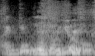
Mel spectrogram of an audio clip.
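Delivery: put-on supervillain voice, pitched high; Bane. Mocking the wrestler's pandering for the co-host, Bane accent. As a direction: climb high on a hammed-up villain's proclamation. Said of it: "work in my Bane accent".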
